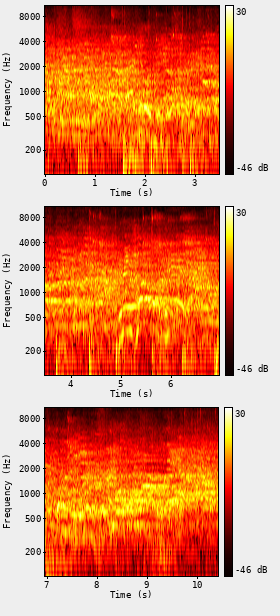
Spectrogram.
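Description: Basketball game in a gymnasium: a basketball bouncing on the hardwood court amid a steady din of spectators' and players' voices, echoing in the hall.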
